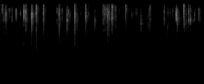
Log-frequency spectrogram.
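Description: A small orange plastic blister pack with foil backing is held in both hands and squeezed and crinkled with fingertips and long nails. About two dozen quick, quiet crackles and clicks follow one another in uneven bursts. They are bright and crisp with no low end, and each stops almost instantly.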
